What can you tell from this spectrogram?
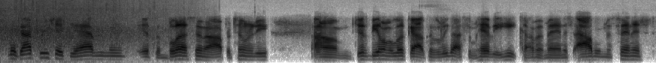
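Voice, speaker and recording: In an unremarkable speaking voice, a man talks at a fairly quick pace and medium pitch with ordinary variation and big swings in loudness, the sound dry and close with no echo. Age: 20s. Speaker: rapper. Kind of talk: casual interview. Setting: phone call.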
